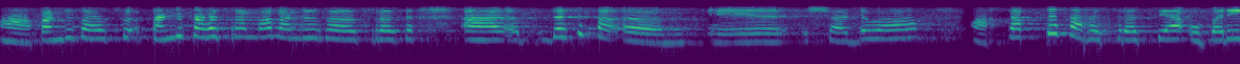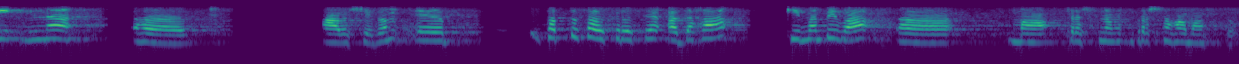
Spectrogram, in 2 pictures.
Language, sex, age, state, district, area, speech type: Sanskrit, female, 18-30, Kerala, Malappuram, urban, conversation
